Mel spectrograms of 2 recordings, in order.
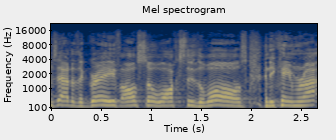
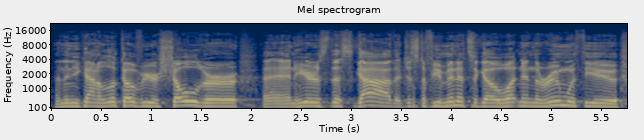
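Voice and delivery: normal talking voice

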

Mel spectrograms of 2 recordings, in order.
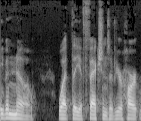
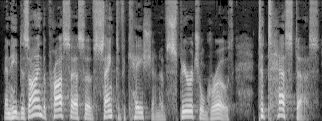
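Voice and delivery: loud, rising preacher's build; fervent preaching; 5 semitones higher, 4 dB louder than usual. Acted. Preacher to his congregation, loud and fervent. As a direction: press the point home to the church.

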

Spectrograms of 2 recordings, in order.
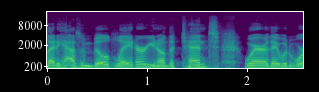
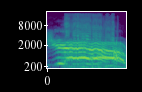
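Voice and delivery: loud, high sudden yell; fan's cheer; 13 semitones higher, 6 dB louder than usual. Retold or imitated. A sports fan cheering the winning play, with a loud high yell. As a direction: leap up and cheer the touchdown. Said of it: "you can't help but sit there and go".

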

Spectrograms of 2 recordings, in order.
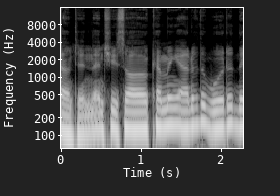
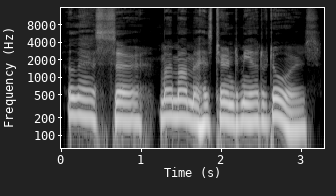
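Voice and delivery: put-on sorrowful girl; 8 semitones higher than usual. A narrator's reading. Crying girl telling the king's son, plaintive. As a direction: lament gently like a poor cast-out child. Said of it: "why she cried".

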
